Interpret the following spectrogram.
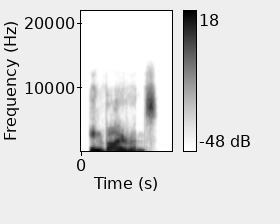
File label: "environs", Indian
